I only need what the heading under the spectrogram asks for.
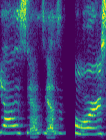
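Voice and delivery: very high, teary, tearful mock crying. Retelling accepting a marriage proposal: retelling own crying answer. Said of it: "And I'm crying, crying, like".

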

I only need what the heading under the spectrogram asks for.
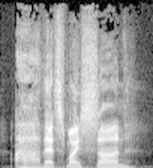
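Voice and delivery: put-on proud, slow, swelling fatherly voice. Retelling what dad said, hearing his son scream: imitating a proud dad. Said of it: "with all the pride he could muster".

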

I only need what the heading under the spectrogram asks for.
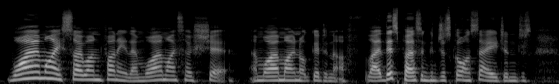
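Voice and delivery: ordinary talk

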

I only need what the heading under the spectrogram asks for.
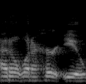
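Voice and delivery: silky, smooth, easy-going delivery. Retelling a contestant's reply while his date pours her heart out: imitating Ashton Taylor's smooth tone. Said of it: "such a, like, like, smooth tone".

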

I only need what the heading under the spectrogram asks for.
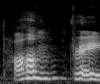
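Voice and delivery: booming, full-volume, very loud shouting yell.

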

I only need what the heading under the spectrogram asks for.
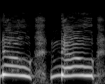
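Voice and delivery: very high, loud, terrified wailing scream. Narrator reading a story as the thin man faces a gun, screaming in terror. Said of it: "he screamed".

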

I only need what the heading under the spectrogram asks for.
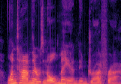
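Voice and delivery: Southern US accent, read-aloud storytelling delivery. Reading a story aloud to a co-host in a Southern American accent. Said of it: "I will, again, have to read this in a Southern accent".

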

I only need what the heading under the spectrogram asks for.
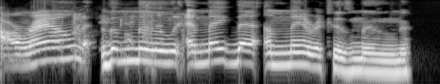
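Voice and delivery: slow mock Texan accent. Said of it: "stop with the Texan accent".

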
